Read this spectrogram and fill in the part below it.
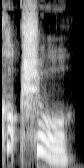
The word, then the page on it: cocksure: British English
